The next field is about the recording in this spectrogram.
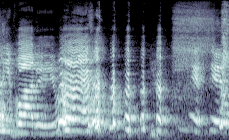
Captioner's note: coco sobs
